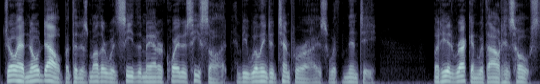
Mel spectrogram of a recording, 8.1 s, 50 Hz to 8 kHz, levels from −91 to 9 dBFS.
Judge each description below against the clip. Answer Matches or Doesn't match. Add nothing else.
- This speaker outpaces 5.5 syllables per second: Matches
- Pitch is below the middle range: Matches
